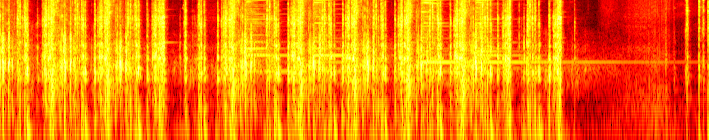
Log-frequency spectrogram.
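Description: A rifle fires loud shots outdoors.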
